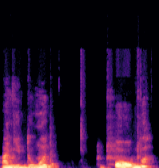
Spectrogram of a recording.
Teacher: We pronounce ab. We write it with o.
